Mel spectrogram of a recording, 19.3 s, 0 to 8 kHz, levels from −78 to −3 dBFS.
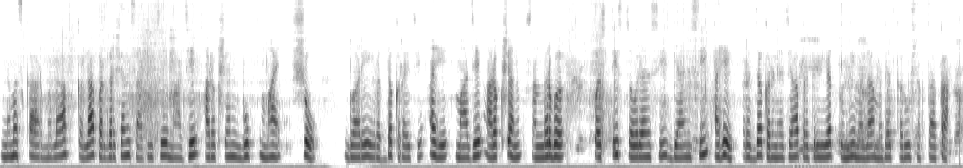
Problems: none marked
